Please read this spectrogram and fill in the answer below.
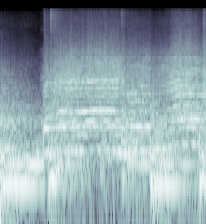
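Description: Three women singing a Christian song together into handheld microphones, their voices holding and gliding between long notes. A short low accompaniment note recurs about every second and a half beneath the singing.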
